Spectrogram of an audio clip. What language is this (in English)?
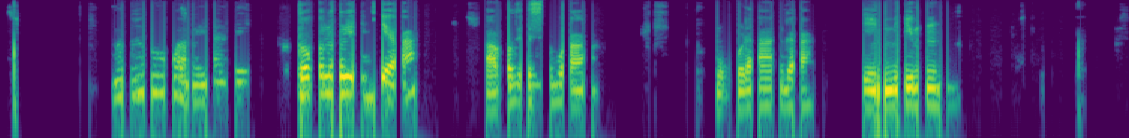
Ganda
